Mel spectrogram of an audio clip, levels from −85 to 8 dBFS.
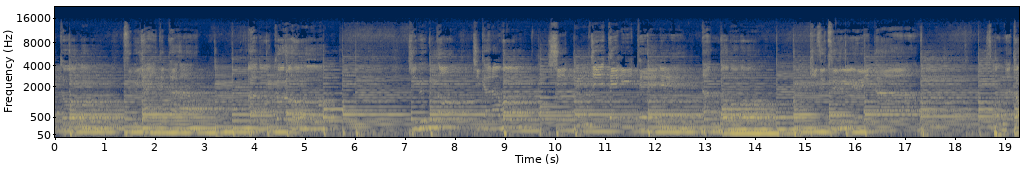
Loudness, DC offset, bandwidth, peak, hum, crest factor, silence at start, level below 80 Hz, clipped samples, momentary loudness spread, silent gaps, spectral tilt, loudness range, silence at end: -21 LUFS; under 0.1%; 15 kHz; -6 dBFS; none; 16 dB; 0 s; -36 dBFS; under 0.1%; 6 LU; none; -4.5 dB/octave; 3 LU; 0 s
